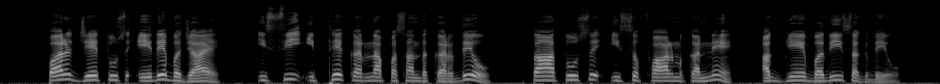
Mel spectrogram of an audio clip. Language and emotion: Dogri, neutral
